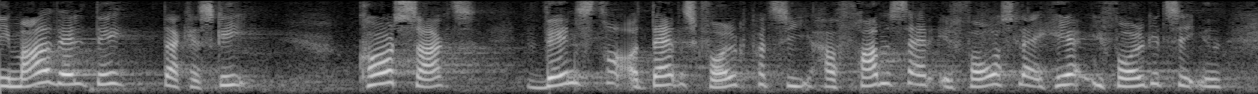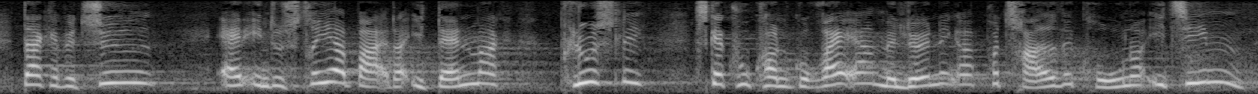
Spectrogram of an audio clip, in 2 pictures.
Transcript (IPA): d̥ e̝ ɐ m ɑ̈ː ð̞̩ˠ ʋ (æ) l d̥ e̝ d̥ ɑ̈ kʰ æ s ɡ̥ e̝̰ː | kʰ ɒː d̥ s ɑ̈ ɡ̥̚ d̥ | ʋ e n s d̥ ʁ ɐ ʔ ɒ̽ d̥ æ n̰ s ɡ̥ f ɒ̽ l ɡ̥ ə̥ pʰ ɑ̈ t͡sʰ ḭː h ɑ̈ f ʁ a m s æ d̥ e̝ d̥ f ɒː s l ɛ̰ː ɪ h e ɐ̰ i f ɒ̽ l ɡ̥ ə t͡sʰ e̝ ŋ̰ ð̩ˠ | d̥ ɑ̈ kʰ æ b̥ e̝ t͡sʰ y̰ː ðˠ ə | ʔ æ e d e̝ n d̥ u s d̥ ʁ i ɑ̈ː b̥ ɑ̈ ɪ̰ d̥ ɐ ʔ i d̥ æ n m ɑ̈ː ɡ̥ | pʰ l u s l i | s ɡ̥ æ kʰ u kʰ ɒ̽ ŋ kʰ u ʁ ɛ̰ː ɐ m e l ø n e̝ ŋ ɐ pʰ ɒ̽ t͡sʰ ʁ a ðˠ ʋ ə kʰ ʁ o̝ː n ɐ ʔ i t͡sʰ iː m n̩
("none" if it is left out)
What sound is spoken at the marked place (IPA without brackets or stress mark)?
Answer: e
